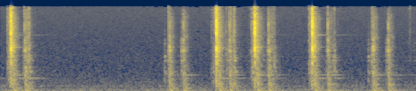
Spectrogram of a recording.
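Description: A vintage metal manual typewriter with round keys and typebars is typed on, fingertips of both hands pressing the keys. Eleven sharp, bright clacks come in short pairs and bursts separated by quiet pauses, each dying away almost at once.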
